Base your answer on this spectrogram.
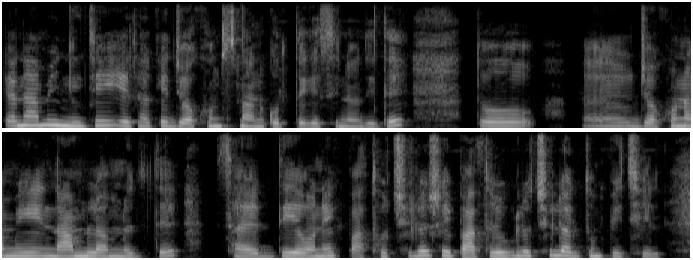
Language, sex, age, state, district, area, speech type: Bengali, female, 45-60, West Bengal, Alipurduar, rural, spontaneous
